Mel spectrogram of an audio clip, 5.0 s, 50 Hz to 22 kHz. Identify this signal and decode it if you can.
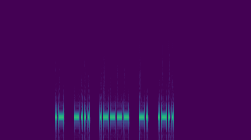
Morse code, heard as a keyed tone, about 36 wpm, spaced as for 25 wpm, 700 Hz. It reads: AB1NL
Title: USA Call Signs - 5 Characters - 2x Character Spacing - 35wpm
